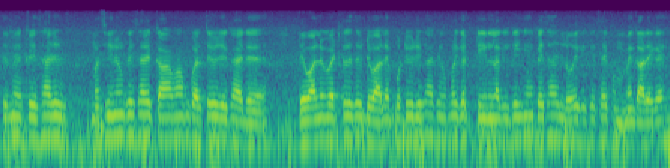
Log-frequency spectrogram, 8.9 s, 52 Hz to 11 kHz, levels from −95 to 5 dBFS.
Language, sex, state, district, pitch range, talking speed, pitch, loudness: Hindi, male, Madhya Pradesh, Katni, 120-135 Hz, 95 wpm, 130 Hz, -16 LUFS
